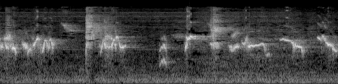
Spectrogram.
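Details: Budgerigar warbling: fast, buzzy, wavering twitters and squeaky whistled notes in short, closely spaced phrases.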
